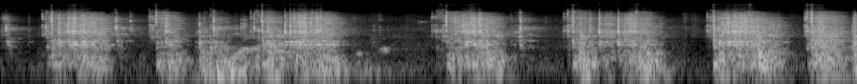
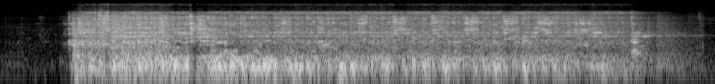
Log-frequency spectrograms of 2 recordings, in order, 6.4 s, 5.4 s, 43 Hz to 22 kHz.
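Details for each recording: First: New recoil starter on a cheap used mini bike being fixed up, pulled seven or so times, each a smooth even whirring zip stopping cleanly with no catching or grinding; the starter sounds healthy. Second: Small engine on a $50 mini bike buzzes fast and ragged at a low idle, then dies; owner unsure whether water on the kill switch grounded it out or a fuel issue, leaning towards fuel.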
